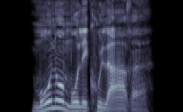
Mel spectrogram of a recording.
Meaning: inflection of monomolekular: 1. strong/mixed nominative/accusative feminine singular 2. strong nominative/accusative plural 3. weak nominative all-gender singular
- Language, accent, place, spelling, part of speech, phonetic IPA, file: German, Germany, Berlin, monomolekulare, adjective, [ˈmoːnomolekuˌlaːʁə], De-monomolekulare.ogg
